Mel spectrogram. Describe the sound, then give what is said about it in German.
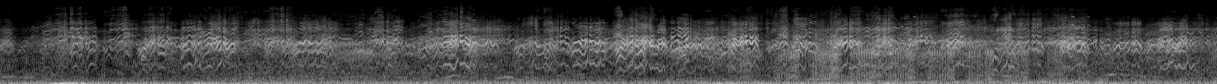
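A dense, noisy colony of terns, birds about 40 centimetres tall, heard from very close, with countless harsh, high-pitched calls overlapping into a continuous loud din that never pauses. “Und während man so staunt über den Anblick, äh, ist man dann auch schon fast taub geworden.”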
